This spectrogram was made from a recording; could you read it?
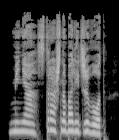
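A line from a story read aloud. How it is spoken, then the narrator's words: Weak voice. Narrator (Russian): сказала слабым голосом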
